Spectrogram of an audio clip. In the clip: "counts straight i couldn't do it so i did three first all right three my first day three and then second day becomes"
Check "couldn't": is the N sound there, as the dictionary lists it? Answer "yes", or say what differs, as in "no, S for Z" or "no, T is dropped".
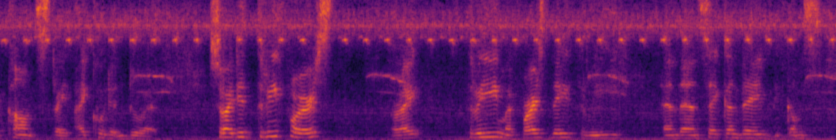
yes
